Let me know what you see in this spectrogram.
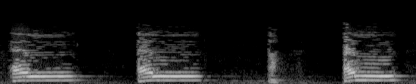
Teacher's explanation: جربوا هكذا ال ال ال، الصوت يخرج من هنا، هنا الرئتين، الهواء يخرج، لما يصل إلى الفم يجد هذه المنطقة قد انقفلت تماما، فيضطر الصوت أن ينحرف بعضه عن يمين اللسان وبعضه عن يسار اللسان، ثم يتابع طريقه إلى الخارج. · Term: صفة الانحراف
